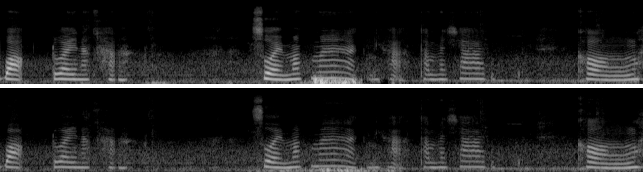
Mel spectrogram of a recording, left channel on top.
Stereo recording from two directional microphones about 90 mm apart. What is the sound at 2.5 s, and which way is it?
Speech, 75° left (ahead or behind).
